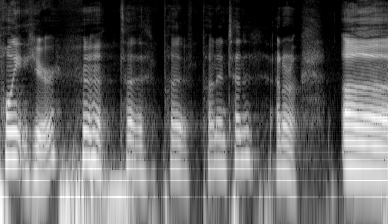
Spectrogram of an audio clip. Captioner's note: chuckles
